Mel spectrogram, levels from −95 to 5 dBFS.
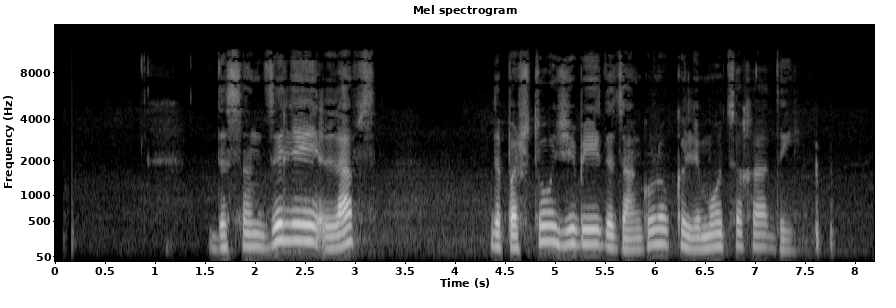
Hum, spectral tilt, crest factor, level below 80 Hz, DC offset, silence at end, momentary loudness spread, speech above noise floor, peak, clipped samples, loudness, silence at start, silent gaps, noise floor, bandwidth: none; -6 dB/octave; 20 dB; -70 dBFS; under 0.1%; 0.55 s; 21 LU; 45 dB; -8 dBFS; under 0.1%; -25 LUFS; 1.55 s; none; -70 dBFS; 11.5 kHz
